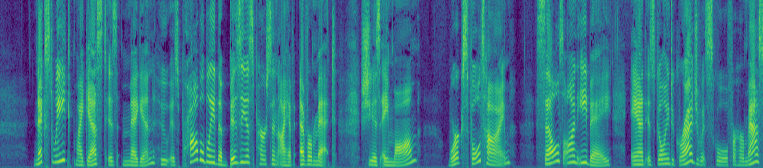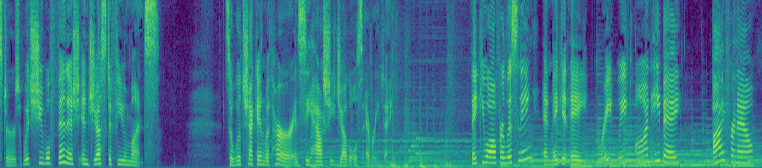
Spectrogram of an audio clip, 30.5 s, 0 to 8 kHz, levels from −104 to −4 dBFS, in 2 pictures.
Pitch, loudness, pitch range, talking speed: 210 Hz, -19 LUFS, 170-270 Hz, 140 wpm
